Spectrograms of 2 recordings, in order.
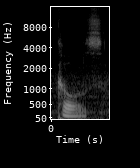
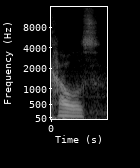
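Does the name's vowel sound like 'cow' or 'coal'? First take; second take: coal; cow. First: The vowel sounds like the one in 'coal'. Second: The vowel sounds like the one in 'cow'. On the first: This is how the namesake said his own name. "the guy that the mountain is named after pronounced his last name Coles" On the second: This is how most people say the name. "People pronounce it Cowles"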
